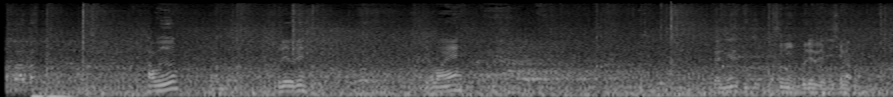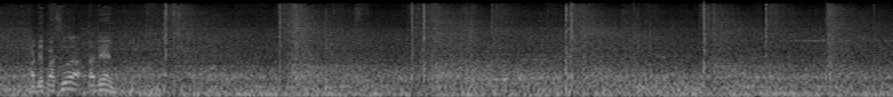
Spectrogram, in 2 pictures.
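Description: Badminton rackets smack a shuttlecock back and forth in a large echoing hall.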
